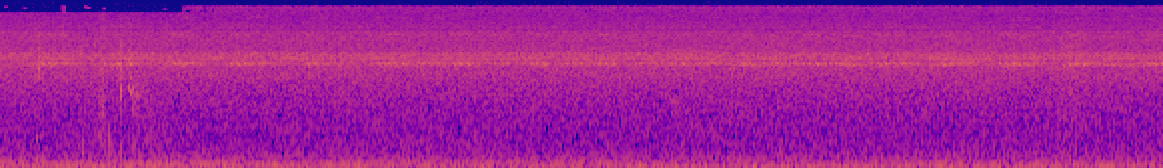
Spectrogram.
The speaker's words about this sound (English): I don't know if it's coming out, all the crickets.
